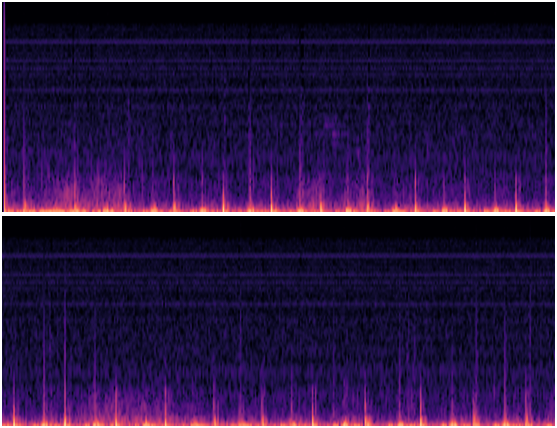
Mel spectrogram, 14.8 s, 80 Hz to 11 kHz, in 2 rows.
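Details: Own heart sounds recorded through a stethoscope with a two-stethoscope stereo-style method: steady low thumping heartbeat at about 88 beats a minute over a low hum.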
